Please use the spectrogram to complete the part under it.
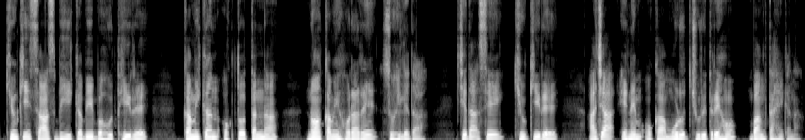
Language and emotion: Santali, neutral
